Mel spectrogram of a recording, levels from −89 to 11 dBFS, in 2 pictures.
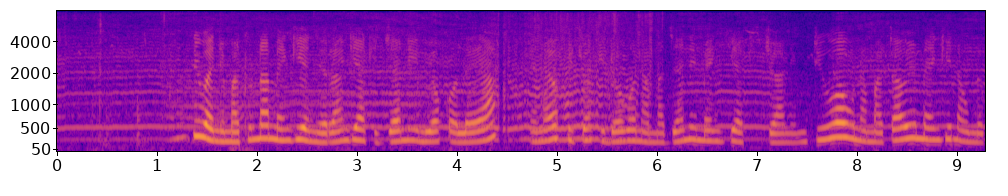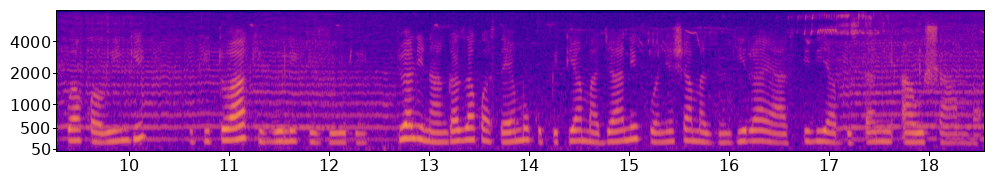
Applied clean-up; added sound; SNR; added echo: none; Buzz; 14 dB; none.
